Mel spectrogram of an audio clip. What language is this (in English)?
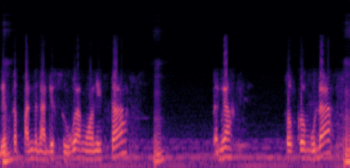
Malay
